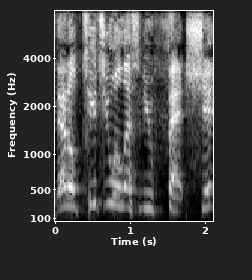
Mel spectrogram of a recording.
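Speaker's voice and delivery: threatening growling tone. Narrating a game to players, the game master voices Ben Stiller, growling. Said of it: "he growls".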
